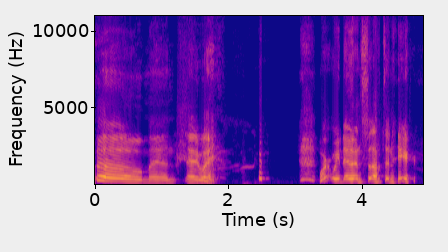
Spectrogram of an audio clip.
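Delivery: talking while laughing to tears. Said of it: "I'm crying a little bit".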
